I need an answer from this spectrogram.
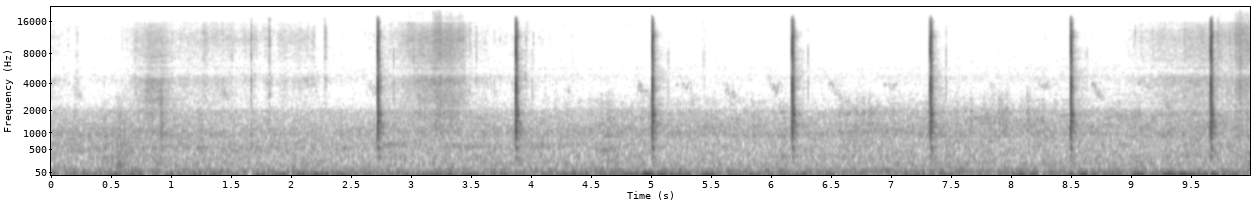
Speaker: all right I can hear it grounding on something over there so now we go figure out what it's going to do I can hear it popping right down here yep okay that's what's grounding out right there I'm gonna fix that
